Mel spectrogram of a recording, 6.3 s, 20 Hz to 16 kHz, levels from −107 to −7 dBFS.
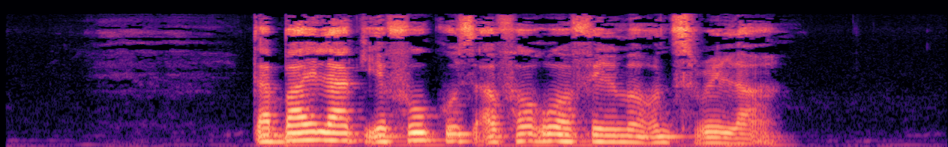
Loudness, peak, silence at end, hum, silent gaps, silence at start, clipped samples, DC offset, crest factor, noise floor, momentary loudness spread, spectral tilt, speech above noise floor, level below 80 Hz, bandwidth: -20 LUFS; -2 dBFS; 1.15 s; none; none; 1.7 s; under 0.1%; under 0.1%; 20 dB; -71 dBFS; 8 LU; -4 dB/octave; 51 dB; -52 dBFS; 11.5 kHz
